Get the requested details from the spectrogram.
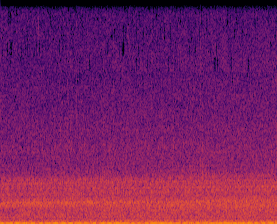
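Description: A bus engine rumbles steadily as it drives along a road.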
